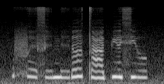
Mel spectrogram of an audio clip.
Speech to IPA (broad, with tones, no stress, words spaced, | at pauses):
fɛ̤˦˨se̤˨ne̤˨ɾɜ˦ ta˨pʲɜ˦sʲʊ˦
